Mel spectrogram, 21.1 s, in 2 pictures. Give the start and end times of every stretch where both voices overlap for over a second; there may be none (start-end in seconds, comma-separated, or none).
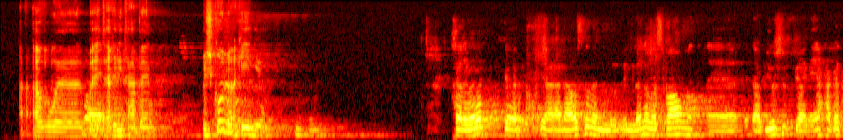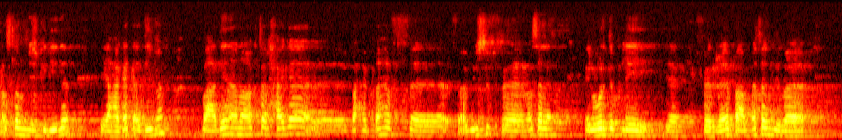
none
